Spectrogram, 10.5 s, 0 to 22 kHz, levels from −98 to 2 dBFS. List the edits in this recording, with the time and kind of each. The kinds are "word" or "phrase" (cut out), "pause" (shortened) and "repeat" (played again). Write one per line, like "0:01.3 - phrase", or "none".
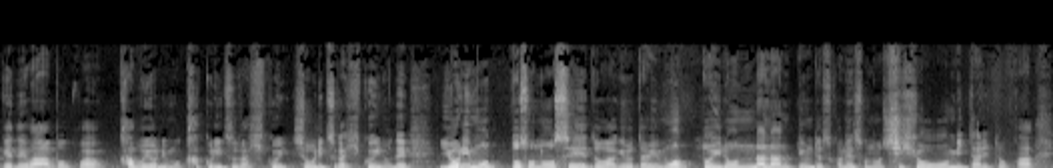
0:01.1 - pause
